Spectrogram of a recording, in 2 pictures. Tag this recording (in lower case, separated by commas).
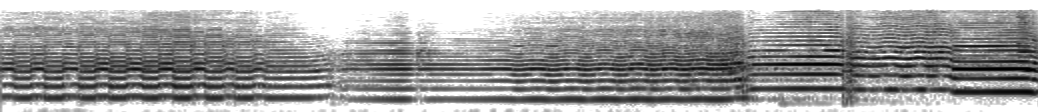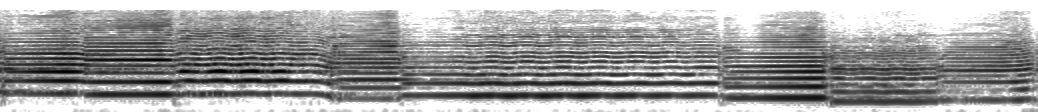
music, musical instrument, violin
